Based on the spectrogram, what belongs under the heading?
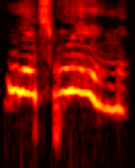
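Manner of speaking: high, anxious mother's voice; worried cry. Acted. Mother asking her sick son what's wrong, anxious. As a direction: ask in real alarm. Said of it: "she cried".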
